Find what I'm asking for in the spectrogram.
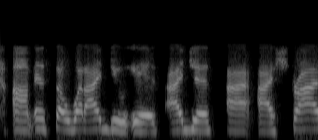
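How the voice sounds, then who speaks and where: In a Louisiana accent, a woman speaks at a medium pitch and a fairly slow pace with fairly even intonation. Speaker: clarity coach and entrepreneur. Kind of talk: podcast interview.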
